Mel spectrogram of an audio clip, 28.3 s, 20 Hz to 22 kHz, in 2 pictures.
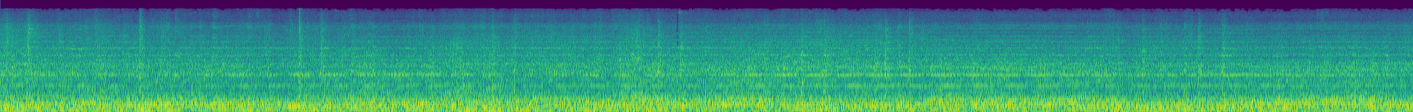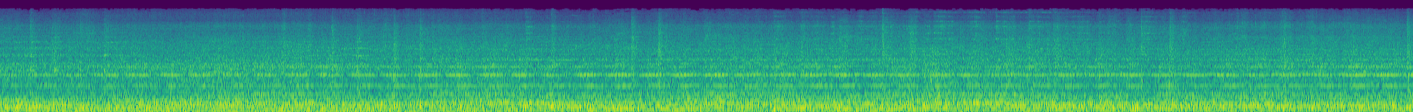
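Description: Container wagons of a long intermodal freight train rolling steadily past, wheels clattering and rumbling over the rail joints. Over it runs a steady two-tone electronic ringing from the level crossing's WCH 777 e-bell.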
